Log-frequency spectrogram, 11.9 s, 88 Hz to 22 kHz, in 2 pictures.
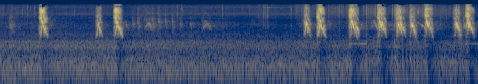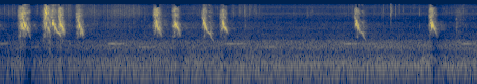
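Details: Sparrows coming to be fed at a bridge in Japan on 26 June 2021: bursts of sharp, high chirps, some in quick clusters, spread irregularly over a constant low hum and rumble.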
